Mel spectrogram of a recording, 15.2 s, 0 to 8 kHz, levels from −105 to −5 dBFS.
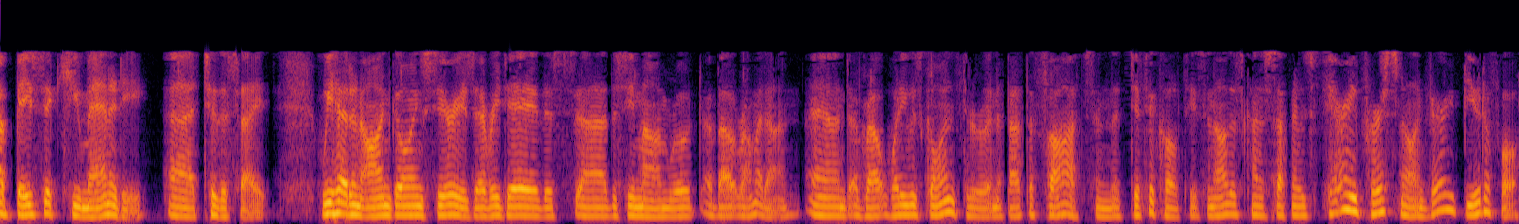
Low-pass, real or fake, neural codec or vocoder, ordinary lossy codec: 7.2 kHz; real; none; AAC, 16 kbps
